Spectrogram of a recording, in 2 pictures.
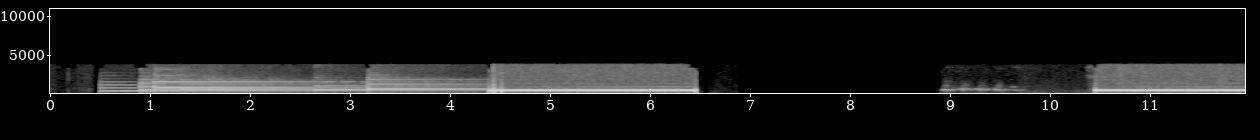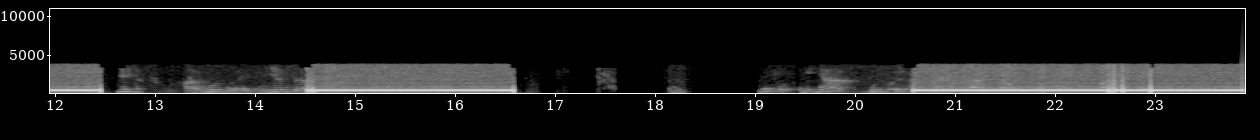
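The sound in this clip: Telephone line tones while a call is being transferred: a short stepped electronic melody, then four long, steady mid-pitched beeps separated by pauses, with faint small noises in some gaps.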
